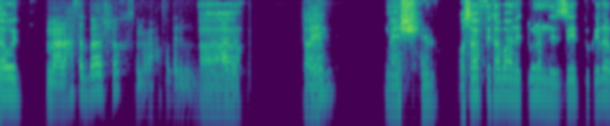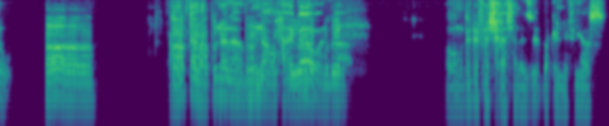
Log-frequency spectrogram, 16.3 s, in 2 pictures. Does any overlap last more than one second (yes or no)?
yes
